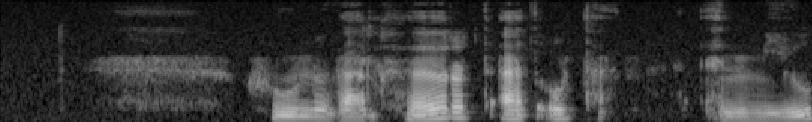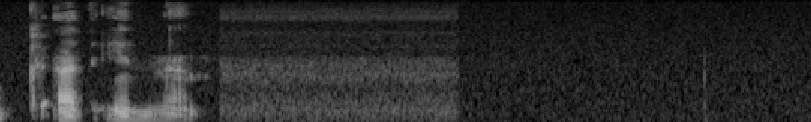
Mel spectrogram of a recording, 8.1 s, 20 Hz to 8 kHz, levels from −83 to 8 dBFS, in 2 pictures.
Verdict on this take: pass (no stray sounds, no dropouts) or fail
pass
